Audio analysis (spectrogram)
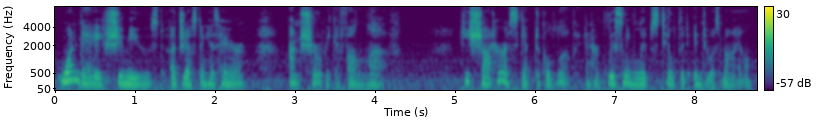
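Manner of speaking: earnest romance reading; dramatic reading of teenage prose; story reading. Acted. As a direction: read the fanfic with mock tenderness. Reading her old fanfic aloud.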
